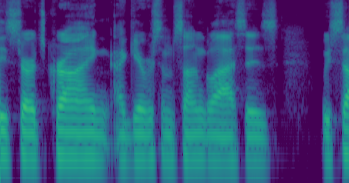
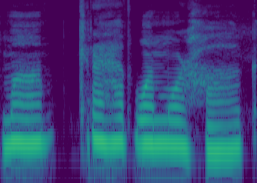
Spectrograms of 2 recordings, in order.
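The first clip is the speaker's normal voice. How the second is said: put-on higher, sweet little boy voice; tender kid impression, pitched up; Riley; 6 semitones higher, 4 dB quieter than usual. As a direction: imitate a child asking mom gently. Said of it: "And he goes".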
